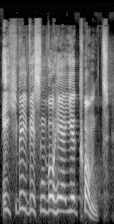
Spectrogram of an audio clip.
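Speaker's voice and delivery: high, forceful officer's demand; stern demand. A narrator's reading. Lieutenant questions the riders' origin, stern. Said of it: "in strengem Tone".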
